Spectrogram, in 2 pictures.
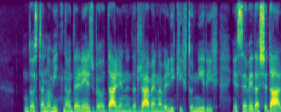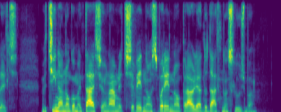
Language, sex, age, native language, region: Slovenian, female, 18-29, Slovenian, Savinja region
